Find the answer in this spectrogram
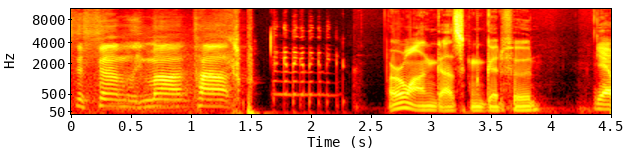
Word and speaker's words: Erewhon: I want to say it right, so I'm not trying I've been told and heard that it's Erewhon.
